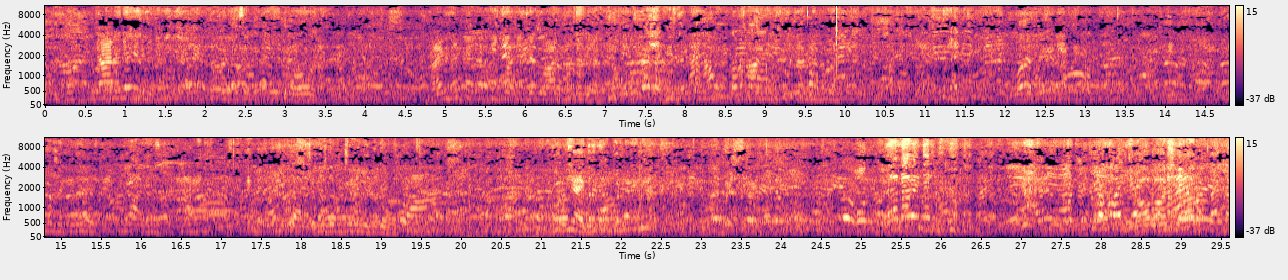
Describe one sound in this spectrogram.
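A crowd of young men chatters outdoors.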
